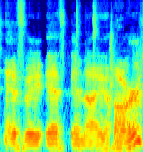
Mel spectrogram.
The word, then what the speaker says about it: Fafnir: They're gonna butcher the pronoun like Faf as in Faffnear. It's not that far off. It's Fafnir. So Close enough.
